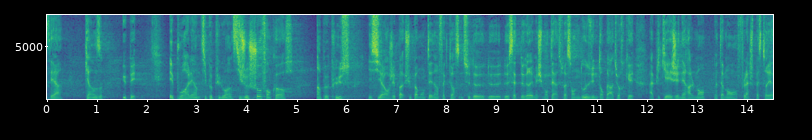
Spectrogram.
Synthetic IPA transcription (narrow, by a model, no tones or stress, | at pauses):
sea | kʲɛ̃z | ype | epuʁaleɛ̃pət̪ipøplylwɛ̃siʒəʃofɑ̃kɔʁ | ɛ̃pøplys | isialɔʁʒepaʃəsɥipamɔ̃t̪ed̪ɛ̃fak̚t̪œʁsd̪əd̪əd̪əsɛt̪̚d̪əɡʁemɛəsɥimɔ̃t̪easwasɑ̃t̪d̪uzynt̪ɑ̃peʁat̪yʁkʲiɛa̰plikʲeʒeneʁalmɑ̃nɔt̪amɑ̃ɑ̃flaʃpast̪ɔʁjɛ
